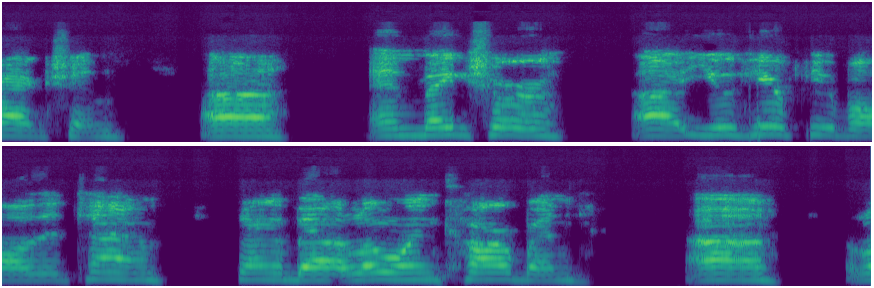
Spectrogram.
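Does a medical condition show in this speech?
Yes: ALS.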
